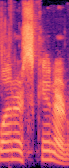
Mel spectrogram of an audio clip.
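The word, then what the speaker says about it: Lynyrd Skynyrd: a 45 RPM Leonard Skynyrd 45 RPM of pronounced Leonard Skynyrd one of my favorite Rock titles at Analog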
